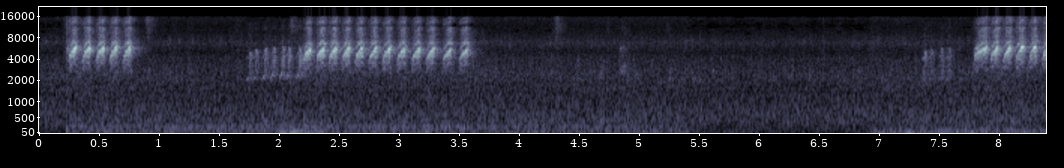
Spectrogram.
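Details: Flamboyan bird in vigorous song, giving short bursts of very high, rapid ticking trills, one introduced by a brief rising buzzy note, separated by quiet pauses of a few seconds, with a soft steady hiss behind.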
